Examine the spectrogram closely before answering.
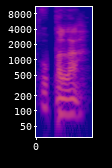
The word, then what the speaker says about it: Upala: to Wat Pah, is derived from the Pali word which we would pronounce as Upala.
